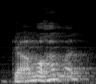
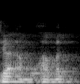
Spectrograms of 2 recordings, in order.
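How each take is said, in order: First: The voice is raised high. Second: The voice stays flat. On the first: It asks whether Muhammad came. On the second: It states that Muhammad came.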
